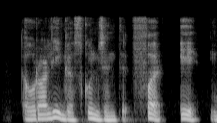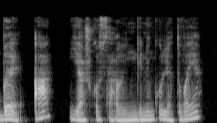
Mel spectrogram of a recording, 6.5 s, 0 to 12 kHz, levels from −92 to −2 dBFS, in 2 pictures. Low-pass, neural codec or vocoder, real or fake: 7.2 kHz; none; real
